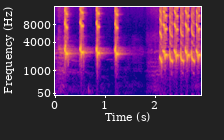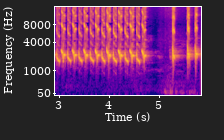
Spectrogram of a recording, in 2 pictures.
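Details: Yellow-vented bulbul used as a lure to prompt singing: four single whistled notes, a pause, then a fast rolling trill for over two seconds, followed by more separate sharp notes.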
